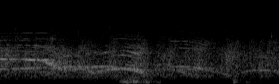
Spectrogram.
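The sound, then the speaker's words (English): An audience stands and claps steadily for their pastor, with voices cheering and calling out over the continuous, dense applause. “And y'all don't even know why you're clapping.”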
